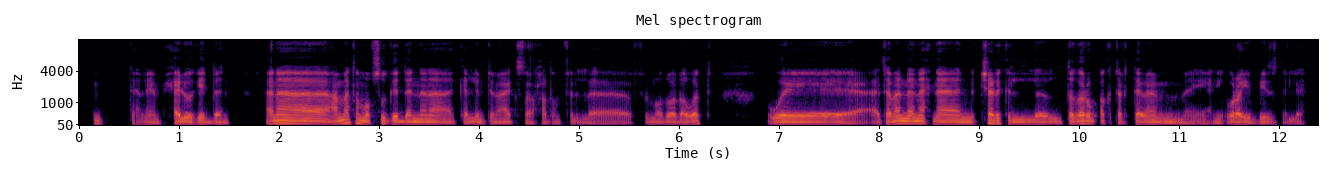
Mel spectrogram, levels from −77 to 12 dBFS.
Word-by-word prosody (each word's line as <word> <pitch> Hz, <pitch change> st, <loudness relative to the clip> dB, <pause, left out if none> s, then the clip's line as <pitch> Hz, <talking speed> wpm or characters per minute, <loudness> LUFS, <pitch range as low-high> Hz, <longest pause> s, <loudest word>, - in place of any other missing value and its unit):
م 110 Hz, -, -6 dB, 0.3 s
تمام 75 Hz, -2 st, -8 dB
حلو 95 Hz, -2 st, +2 dB
جدًا. 80 Hz, -3 st, -2 dB, 0.4 s
أنا 110 Hz, +4 st, +4 dB, 0.5 s
عامةً 115 Hz, +9 st, +2 dB
مبسوط 105 Hz, -1 st, +1 dB
جدًا 95 Hz, -2 st, +3 dB
إن 90 Hz, 0 st, +2 dB
أنا 90 Hz, -3 st, +1 dB
اتكلّمت 85 Hz, +2 st, -5 dB
معاك 80 Hz, +1 st, -4 dB
صراحةً -, -, -7 dB, 0.2 s
في -, -, -12 dB
ال -, -, -10 dB, 0.5 s
في -, -, -25 dB
الموضوع 80 Hz, +1 st, -3 dB
دَوّة، -, -, 0 dB, 0.6 s
وأتمنى 90 Hz, +4 st, +2 dB
إن 105 Hz, -, +4 dB
إحنا 95 Hz, -4 st, +2 dB
نتشارك 100 Hz, +7 st, +2 dB
ال 85 Hz, -1 st, -1 dB
التجارب 85 Hz, +6 st, +1 dB
أكتر، -, -, -6 dB
تمام 80 Hz, -5 st, -1 dB
يعني 65 Hz, +2 st, -9 dB
قريّب 80 Hz, -5 st, 0 dB
بإذن 75 Hz, -1 st, -4 dB
الله. -, -, -10 dB
85 Hz, 145 wpm, -25 LUFS, 80-95 Hz, 0.6 s, أنا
